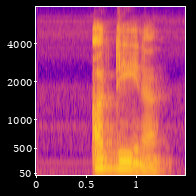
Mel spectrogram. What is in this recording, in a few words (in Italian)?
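"gallina", Italian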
